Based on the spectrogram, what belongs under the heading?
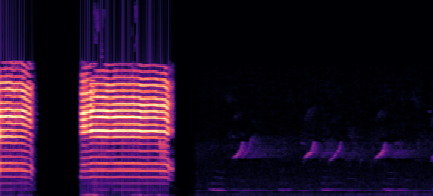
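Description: Two loud, long calls from a hoofed animal, each holding one steady pitch, the second nearly twice as long as the first. After them comes faint birdsong, a short high chirp about once a second.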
